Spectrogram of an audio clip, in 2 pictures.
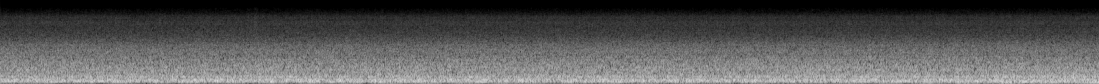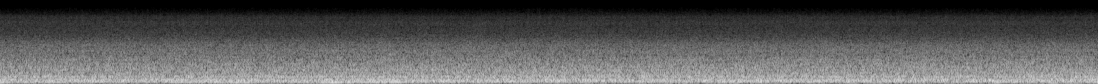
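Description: A vehicle engine rumbles steadily, heard from inside the cabin.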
